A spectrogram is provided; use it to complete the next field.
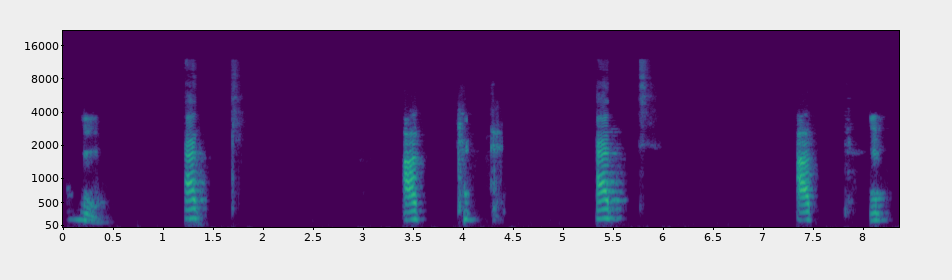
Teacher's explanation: setelah suaranya tertahan di ujung itu ada udara yang keluar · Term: Hamas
